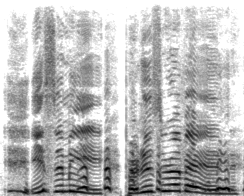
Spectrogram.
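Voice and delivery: high, loud mock Italian with a laugh in it; drawn-out, hammed-up Italian accent; Mario-style Italian accent. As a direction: announce yourself as a cartoon Italian plumber. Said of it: "record my fucking voicemail outgoing message like that".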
